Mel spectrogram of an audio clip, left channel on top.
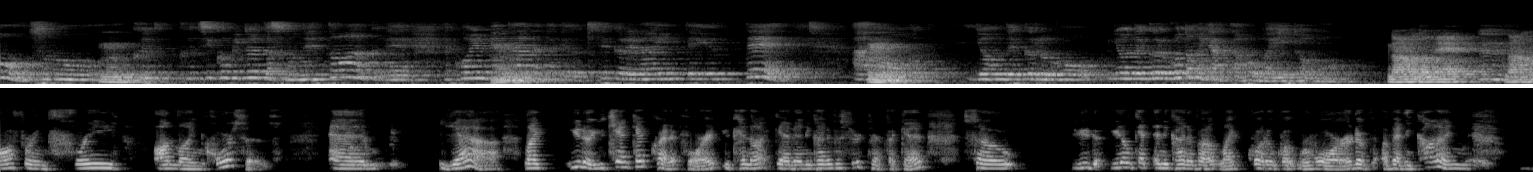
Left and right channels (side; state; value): both; different; correlation 0.01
